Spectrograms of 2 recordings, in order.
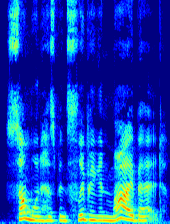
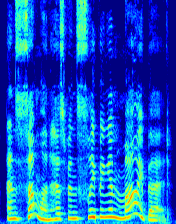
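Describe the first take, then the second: First: It is shouted in a great big voice. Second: It is exclaimed in a medium-sized voice.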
